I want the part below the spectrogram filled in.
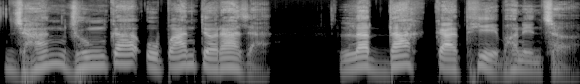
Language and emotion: Nepali, neutral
